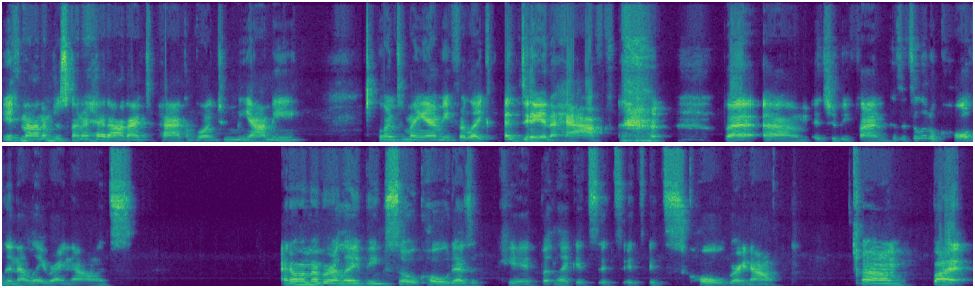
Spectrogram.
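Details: Adult woman with a self-described severe, overt stutter involving heavy blocking; stuttering.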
